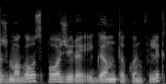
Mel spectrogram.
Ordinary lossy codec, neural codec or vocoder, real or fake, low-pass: AAC, 96 kbps; none; real; 14.4 kHz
